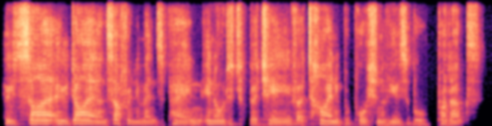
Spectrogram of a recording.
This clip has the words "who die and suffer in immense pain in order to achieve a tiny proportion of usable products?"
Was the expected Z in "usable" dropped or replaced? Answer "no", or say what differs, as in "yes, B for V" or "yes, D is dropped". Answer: no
